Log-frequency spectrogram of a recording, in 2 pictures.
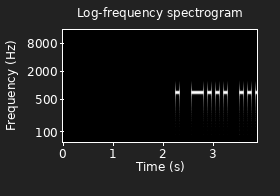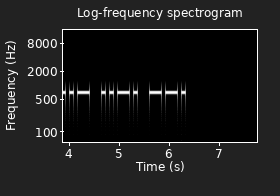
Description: Morse code, heard as a keyed tone, about 15 wpm, 700 Hz. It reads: EB4FG
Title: DXCC-100 Call Signs - 5 Characters - Repeated 3x - 15wpm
